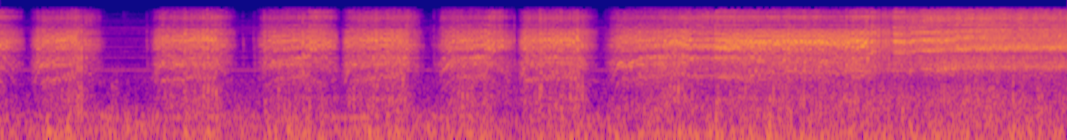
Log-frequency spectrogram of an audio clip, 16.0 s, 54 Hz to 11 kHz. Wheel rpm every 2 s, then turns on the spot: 70, 70, 70, 80, 100, 160, 180, 220.
none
